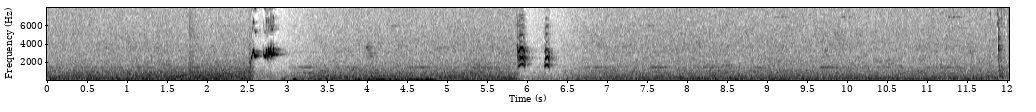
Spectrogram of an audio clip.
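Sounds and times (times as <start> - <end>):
bird chirping: 2.5 - 5.1, 5.8 - 11.7.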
